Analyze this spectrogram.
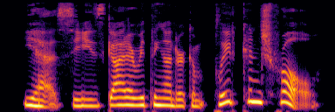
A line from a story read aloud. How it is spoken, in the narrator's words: the father said sarcastically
